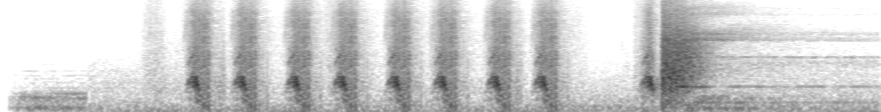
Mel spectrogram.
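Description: Hands slap together in quick rhythmic claps.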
